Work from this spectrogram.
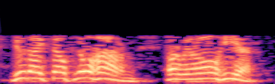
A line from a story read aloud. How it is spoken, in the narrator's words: Paul, with wonderful promptitude, called out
